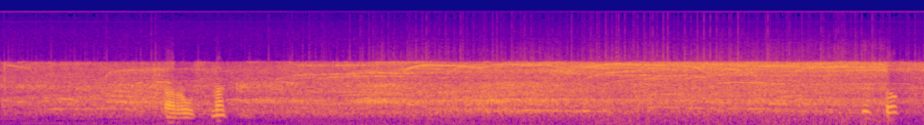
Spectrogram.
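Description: A large crowd cheers and whistles in an ice arena.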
